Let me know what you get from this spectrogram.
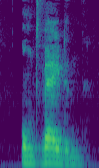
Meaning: to disembowel
- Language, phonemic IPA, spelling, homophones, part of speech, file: Dutch, /ˌɔntˈʋɛi̯.də(n)/, ontweiden, ontwijden, verb, Nl-ontweiden.ogg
